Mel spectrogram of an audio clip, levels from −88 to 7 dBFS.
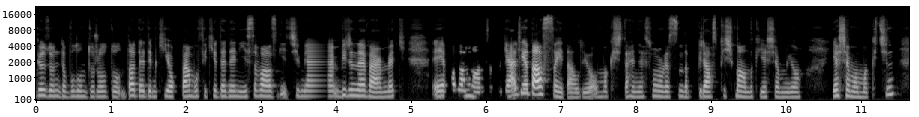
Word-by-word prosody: göz 250 -1 +1
önünde 225 -2 -3
bulundurulduğunda 215 +1 -2
dedim 225 -1 -1
ki 220 +2 -6
"Yok, 215 0 +1
ben 220 +1 +4
bu 225 - -5
fikirden 225 0 -5
en 220 -1 -2
iyisi 225 +3 -5
vazgeçeyim." 225 0 -1
Yani, 225 0 -2
birine 245 -2 +3
vermek, 210 +2 +1 0.4
eee, 225 +1 +4 0.2
daha 235 0 +2
mantıklı 205 - -4
geldi. 360 - +4
Ya 360 - +6
da 310 - +12
az 300 +1 +11
sayıda 220 -8 -1
alıyor 185 +1 -4
olmak, 210 0 -9
işte, 205 - -5
hani, 205 -1 -7
sonrasında 215 0 -4
biraz 210 -2 +1
pişmanlık 215 -3 -3
yaşamıyor 200 -1 -5 0.4
yaşamamak 210 -5 0
için. 305 +3 -6
220 Hz, 170 wpm, -26 LUFS, 205-230 Hz, 0.4 s, da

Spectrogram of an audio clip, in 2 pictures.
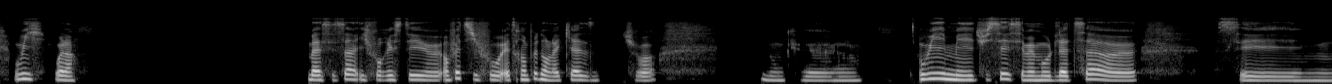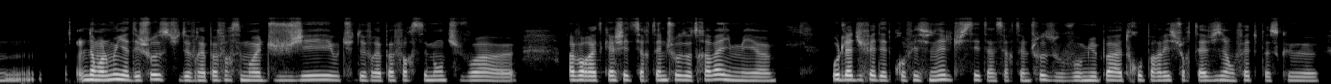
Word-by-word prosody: Oui, 245 0 0
voilà. 195 -2 +2 2.3
Bah, 210 -1 +7
c'est 205 - -10
ça, 230 +3 +2
il 210 -2 -6
faut 205 +1 -5
rester, 210 +1 0
heu, 195 -1 -1
en 205 - +1
fait, 280 +2 +1
il 220 - -3
faut 210 -2 -1
être - - -1
un 215 - +2
peu 260 - -1
dans 225 -4 +3
la 185 0 -1
case, 195 -2 0 0.2
tu 195 - -12
vois? 185 0 -3 1.0
Donc 195 -3 -7 0.2
heu, 180 -1 -5 0.9
oui, 255 +2 +5
mais 210 -3 +4
tu 215 - -5
sais, 250 +3 +1
c'est 210 - -4
même 195 0 +2
au-delà 195 0 +5
de - - -18
ça, 230 -5 +2 0.2
heu, 185 - -5 0.8
c'est, 180 -1 -4
mmh, 175 +5 -6 0.6
normalement, 210 +1 +7
il 235 - +8
y - - +8
a 210 - +5
des 195 0 -1
choses, 230 -1 +3
tu 200 - -9
devrais 185 -1 0
pas 195 - 0
forcément 195 -1 -1
être 185 -2 -2
jugé 200 +2 +1
ou 195 - -4
tu - - -10
devrais 185 -2 -1
pas 195 +1 -1
forcément, 195 0 -2
tu 195 - -7
vois? 190 +1 0 0.2
Heu, - - -10 0.5
avoir 205 0 +6
à 195 - +8
te - - -18
cacher 200 0 +2
de 190 - -13
certaines 200 +1 -1
choses 210 0 +1
au 195 - +2
travail, 215 +3 +3
mais 185 -2 -2
heu, 175 0 -3 0.6
au-delà 215 -2 +7
du 210 - -2
fait 210 0 +1
d'être 195 -1 -1
professionnel, 200 +2 -1
tu - - -6
sais, 210 - -2
tu 180 - -6
as 175 - -4
certaines 175 0 -7
choses 205 -2 -2
où 175 - -8
vaut 180 +2 -4
mieux 185 0 +1
pas 195 0 +3
trop 210 - -4
parler 190 0 -1
sur 195 0 -7
ta 180 - +2
vie, 195 +2 -2
en 180 - -3
fait 195 +2 -5
parce 180 - -3
que 180 -2 -6
195 Hz, 205 wpm, -23 LUFS, 185-210 Hz, 2.3 s, il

